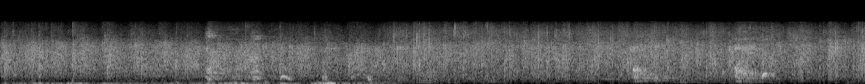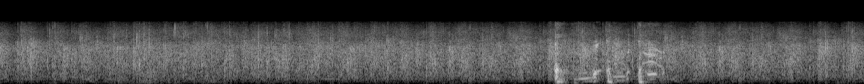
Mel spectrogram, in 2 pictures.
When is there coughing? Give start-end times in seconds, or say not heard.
2.0-3.9, 6.3-7.8, 14.2-15.3.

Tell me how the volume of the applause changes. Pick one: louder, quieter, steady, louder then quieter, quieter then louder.
steady.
